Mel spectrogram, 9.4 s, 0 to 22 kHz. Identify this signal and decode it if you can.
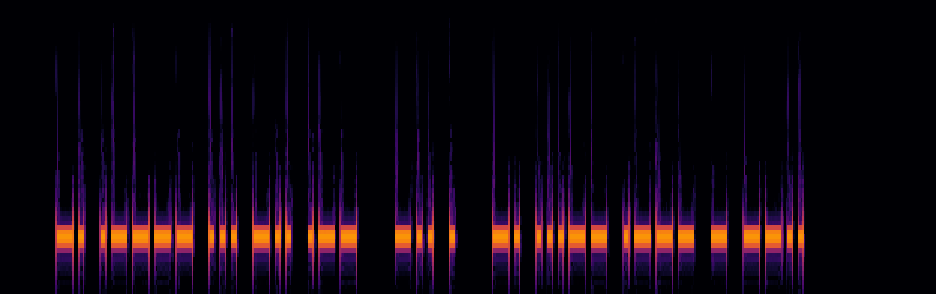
Morse code, heard as a keyed tone, about 22 wpm, 700 Hz. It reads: N1SDW DE N3JTZ
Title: USA Callsign DE Callsign - 5 Characters - 22wpm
